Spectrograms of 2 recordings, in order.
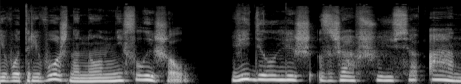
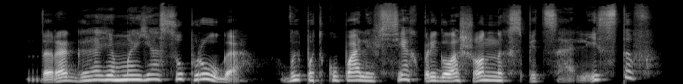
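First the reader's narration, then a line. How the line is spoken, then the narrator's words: Snakelike hiss. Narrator (Russian): Змеёй прошипел герцог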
